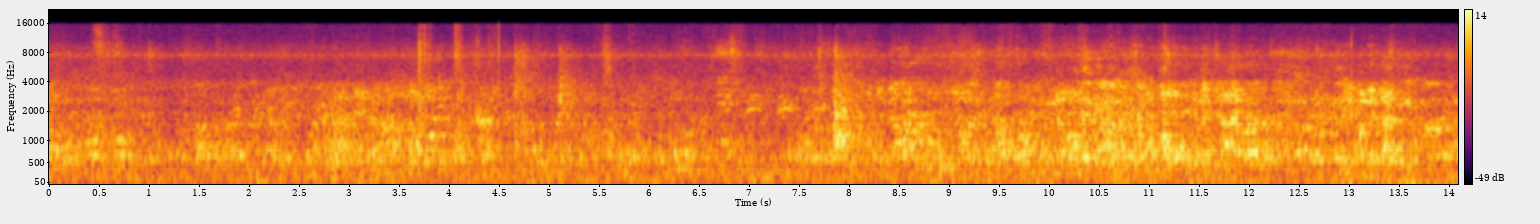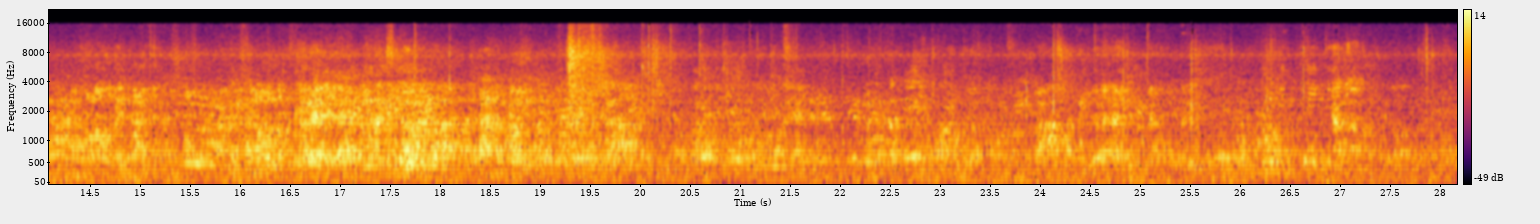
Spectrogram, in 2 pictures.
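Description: Young men shout and call to each other outdoors, some way off.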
